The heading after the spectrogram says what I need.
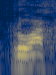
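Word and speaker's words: רוח: es roach, se escribe, se pronuncia roaj en el hebreo.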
